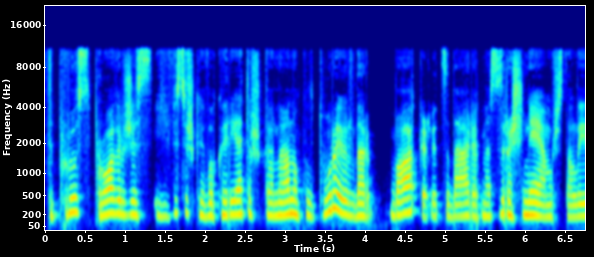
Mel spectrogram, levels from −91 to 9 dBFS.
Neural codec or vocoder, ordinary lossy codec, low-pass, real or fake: codec, 24 kHz, 1 kbps, SNAC; MP3, 64 kbps; 10.8 kHz; fake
